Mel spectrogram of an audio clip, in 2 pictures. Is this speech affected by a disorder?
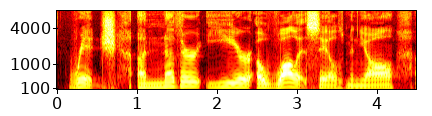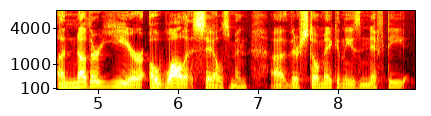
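No.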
